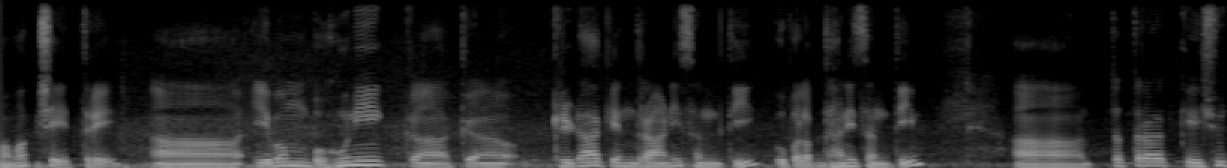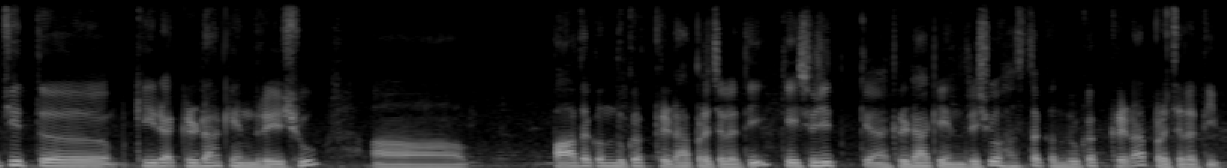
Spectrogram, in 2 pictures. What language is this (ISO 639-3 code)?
san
